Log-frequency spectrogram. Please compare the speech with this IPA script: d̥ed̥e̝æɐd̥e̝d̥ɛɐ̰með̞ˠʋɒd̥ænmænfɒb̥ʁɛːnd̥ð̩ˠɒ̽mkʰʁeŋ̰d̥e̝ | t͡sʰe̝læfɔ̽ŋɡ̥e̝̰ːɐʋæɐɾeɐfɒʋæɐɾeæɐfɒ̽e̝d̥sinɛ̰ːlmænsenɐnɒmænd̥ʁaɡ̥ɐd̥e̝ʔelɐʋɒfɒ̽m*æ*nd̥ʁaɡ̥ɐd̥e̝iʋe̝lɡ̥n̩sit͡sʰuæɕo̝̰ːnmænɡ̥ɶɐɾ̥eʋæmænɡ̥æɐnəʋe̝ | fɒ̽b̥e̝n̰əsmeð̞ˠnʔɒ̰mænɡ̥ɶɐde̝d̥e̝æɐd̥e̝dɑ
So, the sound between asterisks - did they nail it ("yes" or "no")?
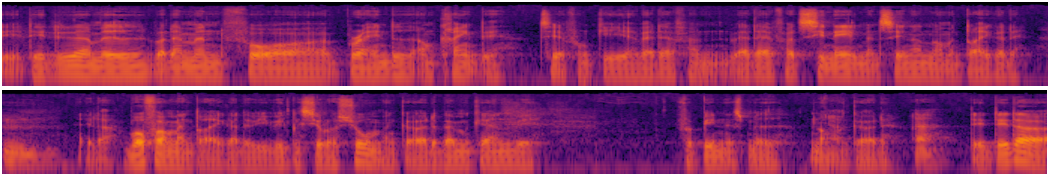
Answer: yes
